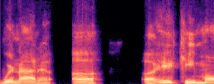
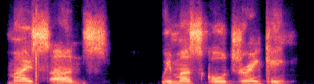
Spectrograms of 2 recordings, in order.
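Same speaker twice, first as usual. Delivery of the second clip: put-on old martial-arts sensei voice; 4 dB quieter than usual. Speaker acts out a scene, doing the Master Splinter voice. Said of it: "that Master Splinter voice".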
